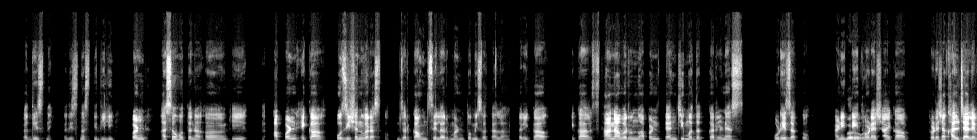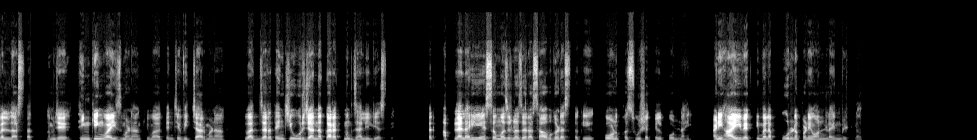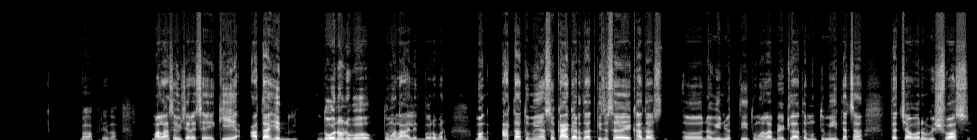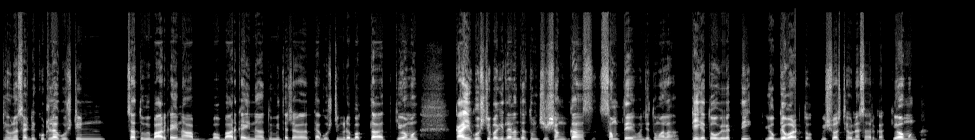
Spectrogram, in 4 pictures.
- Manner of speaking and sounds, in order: in English: "पोझिशनवर"; in English: "काउन्सिलर"; in English: "लेव्हलला"; in English: "थिंकिंग वाईज"; tapping
- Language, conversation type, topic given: Marathi, podcast, ऑनलाइन ओळखीच्या लोकांवर विश्वास ठेवावा की नाही हे कसे ठरवावे?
